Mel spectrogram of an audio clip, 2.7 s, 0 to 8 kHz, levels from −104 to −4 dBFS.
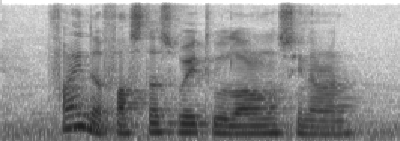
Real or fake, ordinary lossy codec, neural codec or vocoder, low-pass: real; none; none; 7.2 kHz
